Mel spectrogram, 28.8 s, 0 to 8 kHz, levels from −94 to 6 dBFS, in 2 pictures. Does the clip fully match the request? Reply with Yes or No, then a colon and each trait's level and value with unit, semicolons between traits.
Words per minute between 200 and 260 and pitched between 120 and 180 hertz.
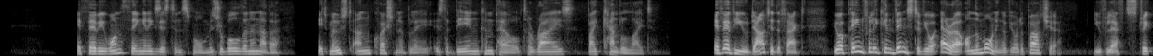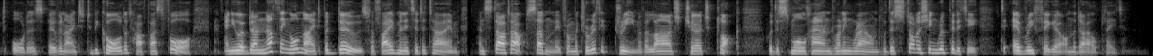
Yes: fast, 205 wpm; medium, 140 Hz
